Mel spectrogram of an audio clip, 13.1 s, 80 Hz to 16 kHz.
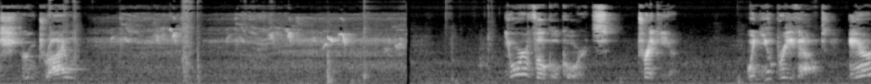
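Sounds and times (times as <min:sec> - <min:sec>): bird chirps: 0:01.6 - 0:06.1.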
